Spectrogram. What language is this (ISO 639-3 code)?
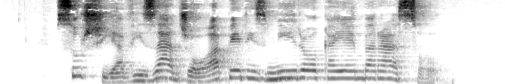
epo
